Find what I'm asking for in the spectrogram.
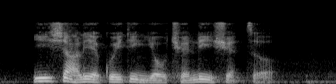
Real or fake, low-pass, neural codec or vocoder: fake; 7.2 kHz; codec, 16 kHz, 0.4 kbps, LongCat-Audio-Codec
